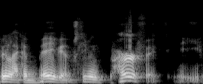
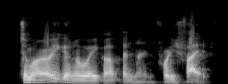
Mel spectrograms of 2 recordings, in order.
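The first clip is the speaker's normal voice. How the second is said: normal talking voice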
